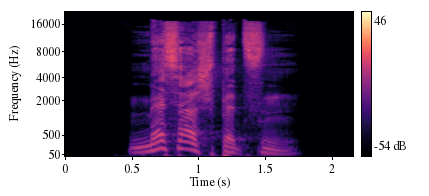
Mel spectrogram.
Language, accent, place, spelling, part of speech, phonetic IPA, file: German, Germany, Berlin, Messerspitzen, noun, [ˈmɛsɐˌʃpɪt͡sn̩], De-Messerspitzen.ogg
- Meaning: plural of Messerspitze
